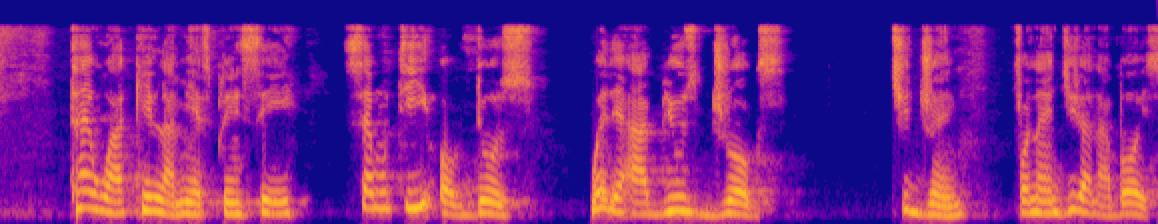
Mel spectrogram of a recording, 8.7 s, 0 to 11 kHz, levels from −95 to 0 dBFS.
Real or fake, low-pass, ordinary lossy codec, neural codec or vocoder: real; 7.2 kHz; none; none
